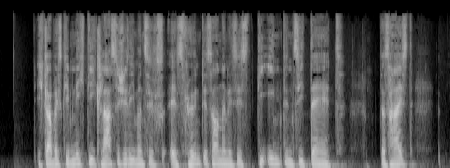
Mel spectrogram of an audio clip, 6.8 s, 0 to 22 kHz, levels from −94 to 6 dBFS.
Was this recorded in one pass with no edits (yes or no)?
no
